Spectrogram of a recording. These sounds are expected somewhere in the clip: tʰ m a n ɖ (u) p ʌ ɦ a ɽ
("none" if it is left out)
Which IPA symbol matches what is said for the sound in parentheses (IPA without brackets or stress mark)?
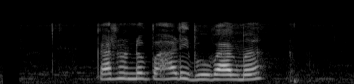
o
